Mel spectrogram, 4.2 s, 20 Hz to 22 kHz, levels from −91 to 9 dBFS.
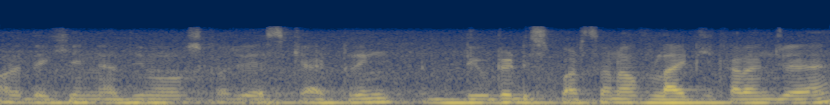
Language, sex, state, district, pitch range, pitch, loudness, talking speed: Hindi, male, Bihar, West Champaran, 125-135 Hz, 130 Hz, -19 LUFS, 85 wpm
